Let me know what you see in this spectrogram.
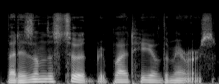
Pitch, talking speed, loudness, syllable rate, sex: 105 Hz, 220 wpm, -19 LUFS, 6.0 syllables/s, male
